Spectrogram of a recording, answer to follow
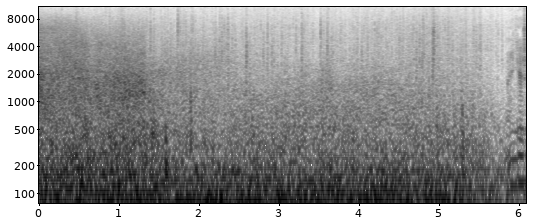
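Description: Sound effect of a ship fire: a sudden rushing burst of flame at the start, then a loud, low rumbling noise of burning that thins out near the end.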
